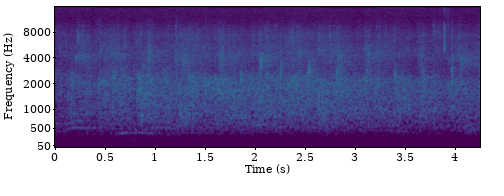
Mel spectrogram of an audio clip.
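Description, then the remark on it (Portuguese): An audience at an afternoon gathering applauds Jesus steadily, a dense wash of many hands clapping at an even level throughout, with no break or clear rise and fall. “se pode aplaudir Jesus nessa tarde?”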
